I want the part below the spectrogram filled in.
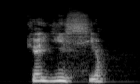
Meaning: first-person plural imperfect subjunctive of cueillir
- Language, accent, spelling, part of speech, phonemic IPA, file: French, Canada, cueillissions, verb, /kœ.ji.sjɔ̃/, LL-Q150 (fra)-cueillissions.wav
